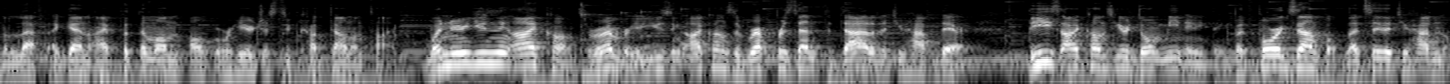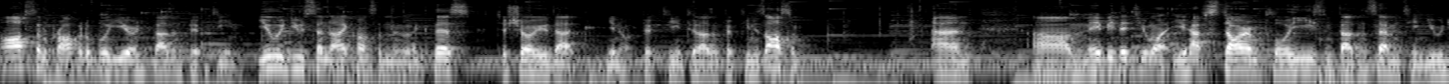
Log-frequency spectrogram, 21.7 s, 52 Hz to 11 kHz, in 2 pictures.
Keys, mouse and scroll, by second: 13.1 click, 13.9-20.0 drag, 17.7 ctrl+z, 21.4 click.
